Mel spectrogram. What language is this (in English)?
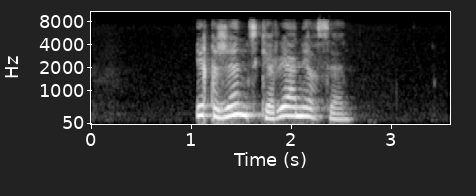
Kabyle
